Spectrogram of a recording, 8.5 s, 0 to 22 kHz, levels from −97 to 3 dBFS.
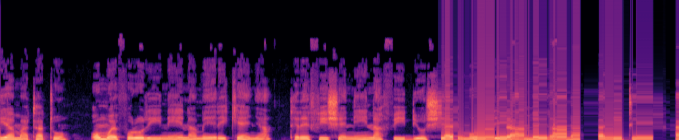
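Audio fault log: throughout: MP2 compression, likely the cause of the dull, gurgling, grainy texture heard over the whole clip. The upper range flickers as whole high sub-bands switch on and off while the bands that remain carry coarse quantisation noise. The damage is plainly audible, consistent with a rate around 80 kbps. Unlike MP3 or AAC artefacts, the grain sits in broad fixed slices rather than swirling, metallic pre-echo around transients.
5.48 to 8.50 s: robotic sound from repeated short buffers, likely caused by audio arriving too seldom so the playback repeats its last short block while fresh audio is dropped. Essentially all of this stretch is repeated material, producing a rigid metallic buzz locked at 134 Hz. That pitch fits a block of about 7.5 ms. The speech contour still roughly follows through. That fixed buzz distinguishes it from comb filtering or flanging, which colour the sound without imposing one steady tone.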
